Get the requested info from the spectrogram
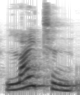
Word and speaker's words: lighten: 这个发音注意一下 ,lighten, 我们很多时候美音当中直接把 ten 给吃进去了啊，所以变成了 lighten 啊。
